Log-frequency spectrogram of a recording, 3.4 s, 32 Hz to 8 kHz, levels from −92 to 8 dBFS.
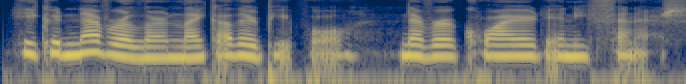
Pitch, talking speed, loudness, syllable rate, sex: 210 Hz, 190 wpm, -16 LUFS, 6.1 syllables/s, female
